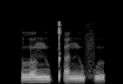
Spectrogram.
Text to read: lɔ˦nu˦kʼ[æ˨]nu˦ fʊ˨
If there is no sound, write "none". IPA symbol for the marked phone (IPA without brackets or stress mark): a˨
